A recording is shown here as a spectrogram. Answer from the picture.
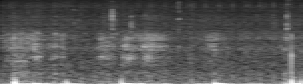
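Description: Skis sliding and scraping over packed snow, in short hissing scrapes, with irregular low thumps and a steady rumble on the moving camera's microphone.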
